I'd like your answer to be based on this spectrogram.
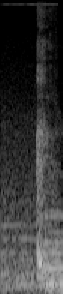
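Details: Person with Tourette syndrome, a neurological disorder present from birth, with constant involuntary tics including head movements, loud vocal noises and throat clearing: vocal tic (throat clearing) in Tourette syndrome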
